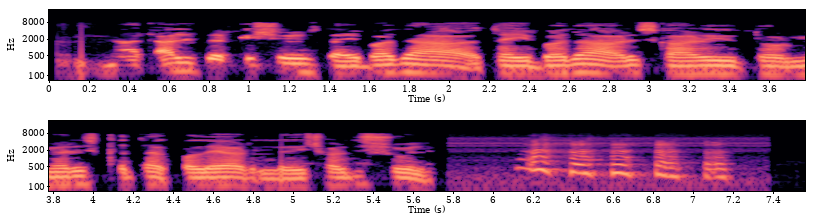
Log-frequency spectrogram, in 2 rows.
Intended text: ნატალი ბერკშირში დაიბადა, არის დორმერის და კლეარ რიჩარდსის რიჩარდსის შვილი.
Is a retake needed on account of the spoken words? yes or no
yes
